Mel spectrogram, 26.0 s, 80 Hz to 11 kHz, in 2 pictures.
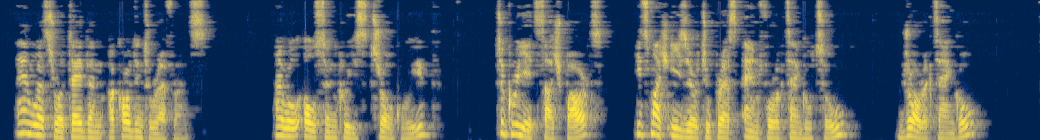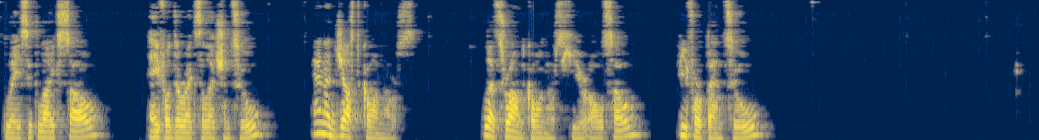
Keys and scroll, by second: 9.4 m, 12.0 v, 14.6 a, 21.2 p.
